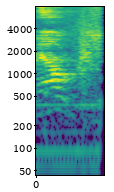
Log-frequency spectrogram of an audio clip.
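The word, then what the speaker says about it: Māori: I also took the word Maori and butchered it to Maori in another video.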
